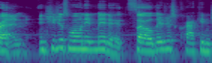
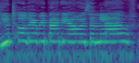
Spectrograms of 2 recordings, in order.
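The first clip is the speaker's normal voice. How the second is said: very high, altered imitation of Teresa; hammed-up shocked sister to her brother; shocked question; 12 semitones higher than usual. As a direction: squeal it up high in mock disbelief. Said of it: "she runs over to Joe and she's like".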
